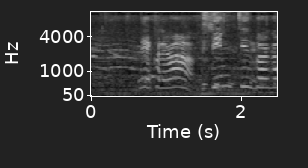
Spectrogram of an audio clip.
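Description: A woman's voice making a high, drawn-out sing-song exclamation about a second in, rising and then falling in pitch.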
